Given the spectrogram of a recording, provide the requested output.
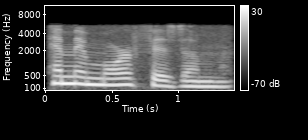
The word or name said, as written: hemimorphism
